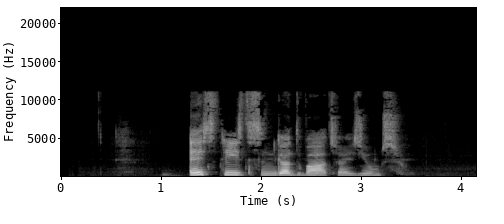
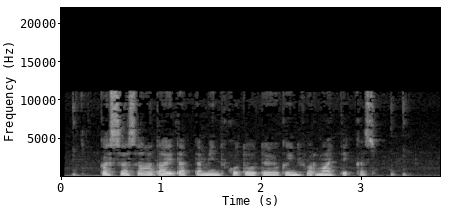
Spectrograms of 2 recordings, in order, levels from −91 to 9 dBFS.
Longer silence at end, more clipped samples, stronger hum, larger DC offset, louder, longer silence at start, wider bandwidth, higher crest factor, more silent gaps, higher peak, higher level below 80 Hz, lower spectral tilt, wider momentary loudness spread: first, 0.8 s vs 0.35 s; neither; neither; neither; second, -22 LUFS vs -18 LUFS; first, 1.3 s vs 0.1 s; about the same, 11.5 kHz vs 11.5 kHz; first, 22 dB vs 14 dB; neither; about the same, -2 dBFS vs -4 dBFS; second, -80 dBFS vs -48 dBFS; second, -3 dB/octave vs -6.5 dB/octave; first, 16 LU vs 10 LU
